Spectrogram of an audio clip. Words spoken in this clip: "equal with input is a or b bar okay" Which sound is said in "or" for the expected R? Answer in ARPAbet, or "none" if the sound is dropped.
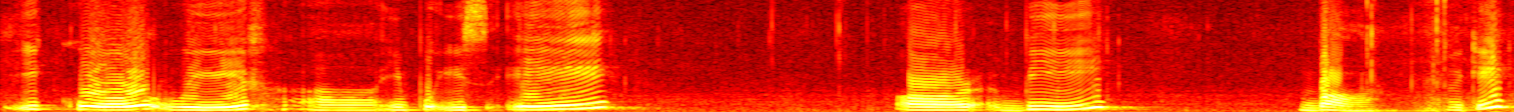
R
